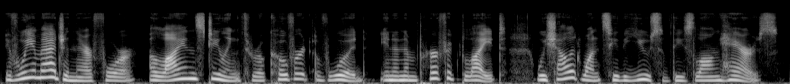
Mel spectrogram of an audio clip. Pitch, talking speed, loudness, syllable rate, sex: 205 Hz, 205 wpm, -18 LUFS, 5.4 syllables/s, female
